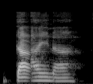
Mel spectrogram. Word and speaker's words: Dinah: She lived about 1850 BC, and her name is Dinah. So it's pronounced Di as in Die and then Nah, and it means justice.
